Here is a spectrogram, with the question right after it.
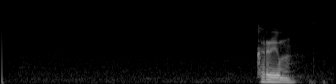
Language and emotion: Russian, neutral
